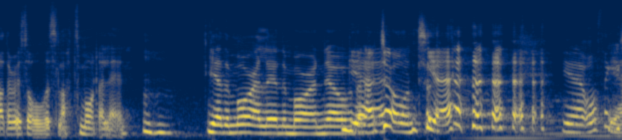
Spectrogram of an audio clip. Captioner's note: laughs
